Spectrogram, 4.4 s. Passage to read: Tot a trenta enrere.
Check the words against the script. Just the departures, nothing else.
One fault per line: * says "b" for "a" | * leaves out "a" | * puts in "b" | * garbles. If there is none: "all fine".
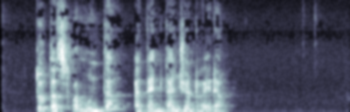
* puts in "es remunta"
* puts in "anys"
